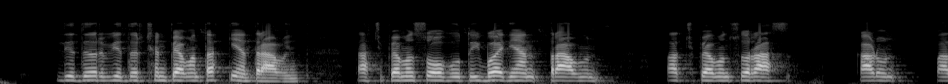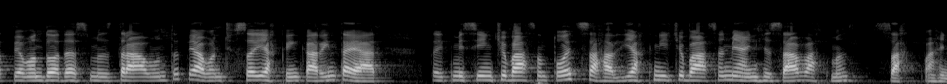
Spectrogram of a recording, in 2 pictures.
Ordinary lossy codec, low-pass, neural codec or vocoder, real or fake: none; 7.2 kHz; none; real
